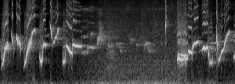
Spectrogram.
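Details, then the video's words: White-rumped shama singing at length with varied, unusual notes, tail flicking on its perch: rapid swooping whistles and sharp chips, a quieter gap of soft warbling, then another loud burst of rising whistles. "kích chòe lửa hót cực bền.hót liên tục"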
